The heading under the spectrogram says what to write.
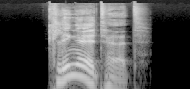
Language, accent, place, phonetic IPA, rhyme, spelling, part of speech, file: German, Germany, Berlin, [ˈklɪŋl̩tət], -ɪŋl̩tət, klingeltet, verb, De-klingeltet.ogg
- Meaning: inflection of klingeln: 1. second-person plural preterite 2. second-person plural subjunctive II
